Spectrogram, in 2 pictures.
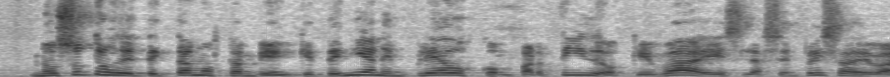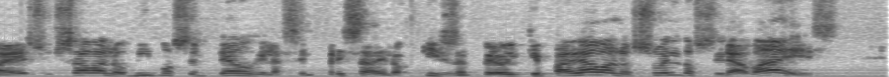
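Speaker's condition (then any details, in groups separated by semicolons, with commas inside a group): No condition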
